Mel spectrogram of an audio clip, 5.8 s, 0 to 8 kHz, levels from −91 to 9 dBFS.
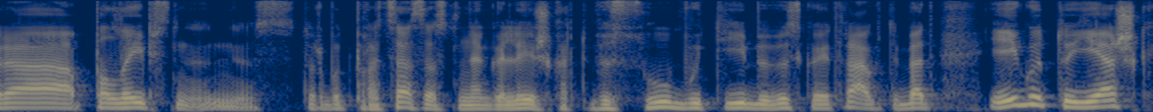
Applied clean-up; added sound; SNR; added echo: none; none; none; none.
